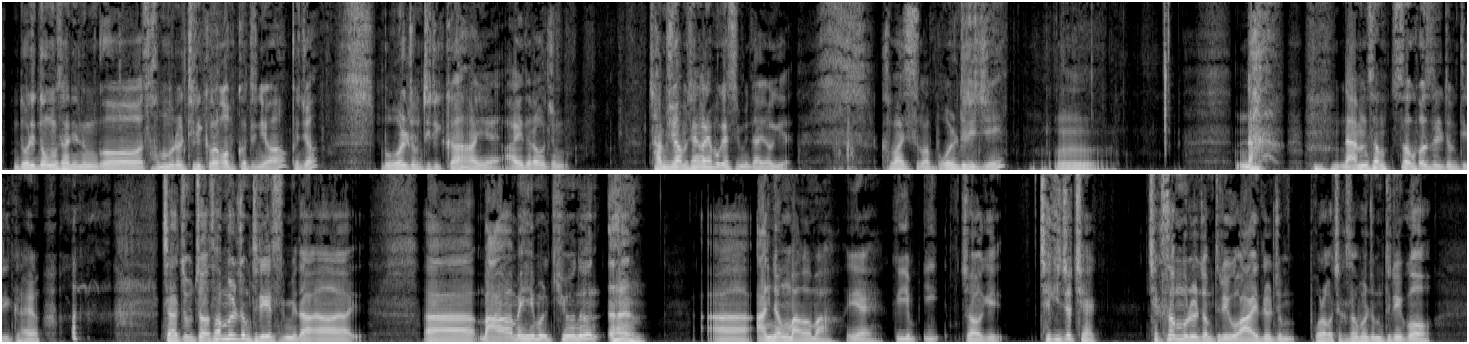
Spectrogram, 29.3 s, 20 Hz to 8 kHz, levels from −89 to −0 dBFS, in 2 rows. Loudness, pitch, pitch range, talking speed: -24 LUFS, 125 Hz, 100-150 Hz, 255 characters per minute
